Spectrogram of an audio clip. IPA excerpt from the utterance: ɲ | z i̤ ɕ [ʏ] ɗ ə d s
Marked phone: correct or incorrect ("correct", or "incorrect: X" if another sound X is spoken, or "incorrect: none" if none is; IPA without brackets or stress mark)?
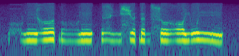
correct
